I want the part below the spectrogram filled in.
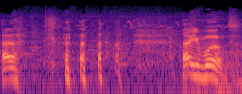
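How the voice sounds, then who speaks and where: Western game gunslinger, blunt and sceptical, fairly high-set voice, dry sarcasm, noisy outdoor setting. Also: male voice, expressive, very slow, vocal fry, fairly bright tone, full character voice. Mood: wry, dismissive. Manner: sardonic, curt. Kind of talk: Western video game acting.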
